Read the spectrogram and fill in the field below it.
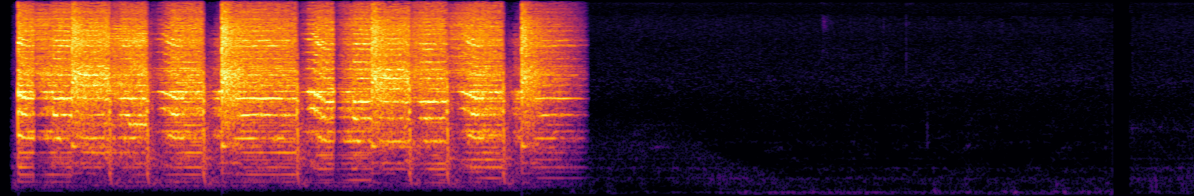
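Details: Electronic music plays for about six seconds, then gives way to near silence broken by faint low thumps.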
